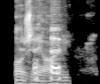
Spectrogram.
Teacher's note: one of the things the French do when there's two vowels they do not put a glottal stop in between them.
